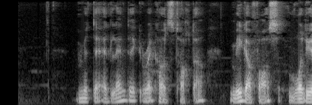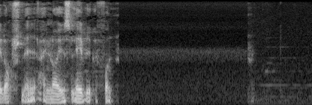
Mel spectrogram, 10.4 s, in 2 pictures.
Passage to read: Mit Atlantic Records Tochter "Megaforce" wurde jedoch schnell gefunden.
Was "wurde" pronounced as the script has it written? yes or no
yes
